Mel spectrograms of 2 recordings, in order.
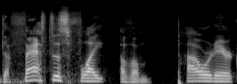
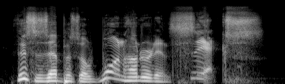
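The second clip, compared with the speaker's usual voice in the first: loud yelling and hollering; 3 semitones higher, 6 dB louder than usual. Host announcing the episode number, yelling. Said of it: "Can you stop yelling?".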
